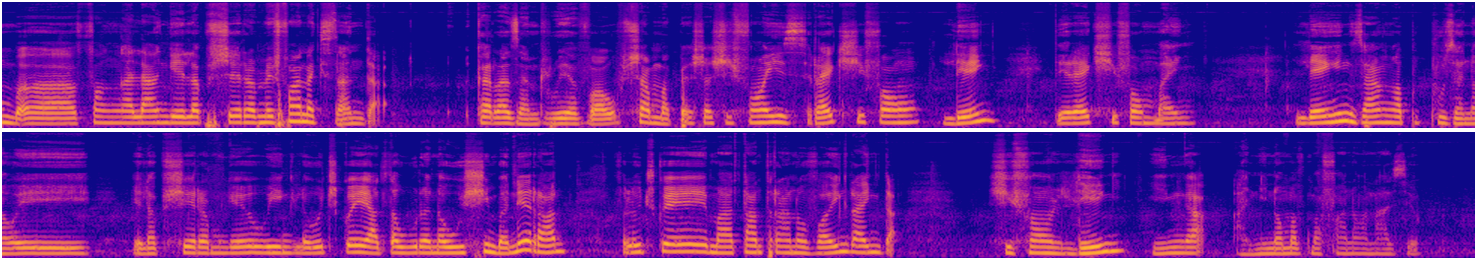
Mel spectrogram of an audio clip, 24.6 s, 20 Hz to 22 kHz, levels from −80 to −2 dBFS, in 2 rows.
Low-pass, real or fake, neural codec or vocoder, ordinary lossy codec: none; fake; vocoder, 48 kHz, 128 mel bands, Vocos; none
